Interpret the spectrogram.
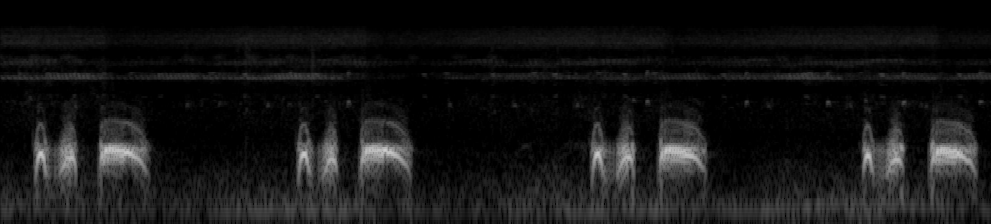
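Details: Decoy spotted dove calling to attract wild birds: a repeated low coo phrase, short-short-long, heard four times at about two-second intervals, with a continuous high insect drone behind.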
